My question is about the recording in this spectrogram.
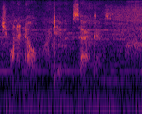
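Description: A girl whispering two short breathy phrases, one near the start and one about a second later, over a low, droning horror score with a steady held tone.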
